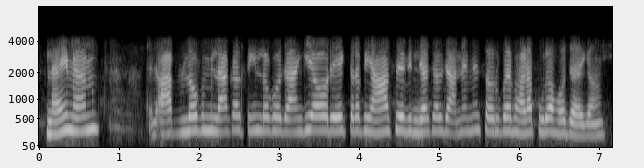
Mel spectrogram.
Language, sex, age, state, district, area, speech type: Hindi, female, 45-60, Uttar Pradesh, Mirzapur, rural, conversation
